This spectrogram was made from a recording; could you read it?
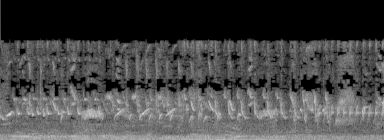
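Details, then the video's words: European goldfinch from Kabul, Afghanistan, sings a fast, continuous, high liquid twittering of tinkling notes and trills, with a low background murmur that may be voices. "Goldfinch Singing Cute |سایره سهره خواندني سهره خوش اواز"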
